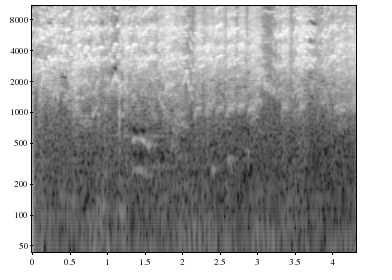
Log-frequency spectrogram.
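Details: Wild lorikeets at morning feed time keep up a dense, shrill chatter of overlapping screeches and squeals, harsh and high-pitched, with no pause between birds.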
